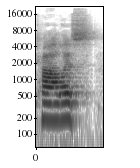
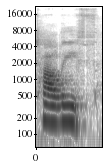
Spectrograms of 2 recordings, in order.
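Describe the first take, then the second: First: The word ends with an s sound. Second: The word ends with a th sound. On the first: This is how it was said in earlier times. "Back in the day, they pronounced it talis" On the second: This follows how it is written down. "they have it written down as talith"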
